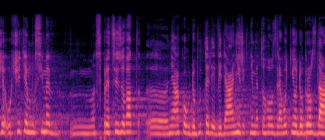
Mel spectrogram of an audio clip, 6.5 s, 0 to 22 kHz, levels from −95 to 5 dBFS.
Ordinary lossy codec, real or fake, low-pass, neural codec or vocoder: MP3, 96 kbps; real; 14.4 kHz; none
